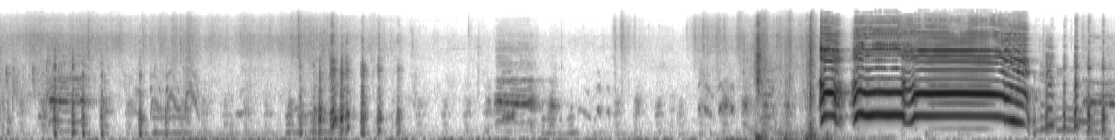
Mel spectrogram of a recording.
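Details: Farm chickens after breakfast during a daily rooster crowing contest: soft clucking and short calls for several seconds, then one loud, sustained crow near the end.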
